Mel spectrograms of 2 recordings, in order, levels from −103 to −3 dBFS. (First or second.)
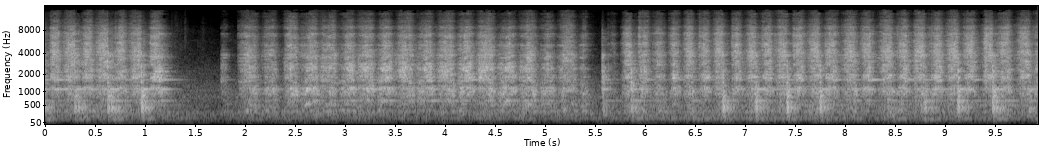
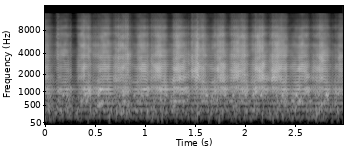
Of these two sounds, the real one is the first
